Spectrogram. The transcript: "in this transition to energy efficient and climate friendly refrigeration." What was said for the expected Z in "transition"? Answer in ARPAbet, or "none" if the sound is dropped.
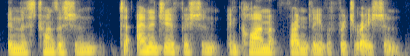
Z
